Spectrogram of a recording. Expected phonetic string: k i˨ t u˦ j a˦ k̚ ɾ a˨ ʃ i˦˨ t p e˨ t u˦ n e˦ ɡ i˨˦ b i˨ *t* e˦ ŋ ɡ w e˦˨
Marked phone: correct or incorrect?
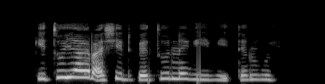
correct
